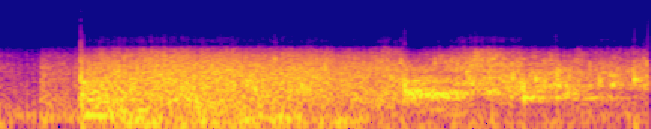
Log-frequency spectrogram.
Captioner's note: cork pops; champagne glugging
